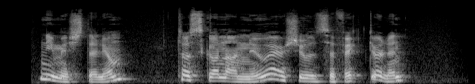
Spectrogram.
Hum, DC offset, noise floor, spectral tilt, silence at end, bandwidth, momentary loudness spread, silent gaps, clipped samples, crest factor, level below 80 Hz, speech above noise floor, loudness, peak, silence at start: none; under 0.1%; -52 dBFS; -4 dB/octave; 0.7 s; 14.5 kHz; 5 LU; none; under 0.1%; 18 dB; -62 dBFS; 35 dB; -18 LUFS; 0 dBFS; 0.4 s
